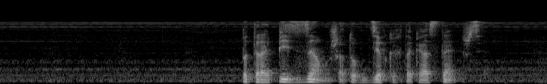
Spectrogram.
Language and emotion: Russian, angry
